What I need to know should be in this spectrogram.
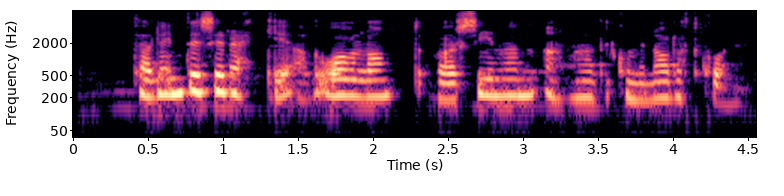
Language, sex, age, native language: Icelandic, female, 30-39, Icelandic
